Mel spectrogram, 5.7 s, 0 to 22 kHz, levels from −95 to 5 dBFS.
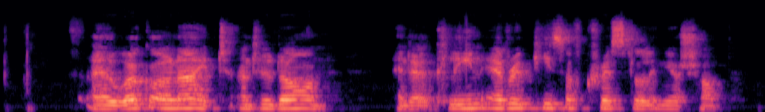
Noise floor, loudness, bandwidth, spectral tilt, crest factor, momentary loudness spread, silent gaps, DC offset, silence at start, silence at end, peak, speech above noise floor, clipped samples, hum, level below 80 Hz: -56 dBFS; -23 LUFS; 10.5 kHz; -5 dB/octave; 18 dB; 13 LU; none; under 0.1%; 0.65 s; 0.35 s; -6 dBFS; 33 dB; under 0.1%; none; -64 dBFS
